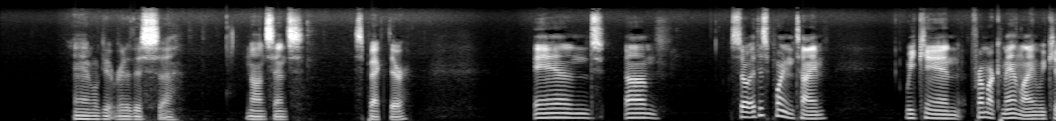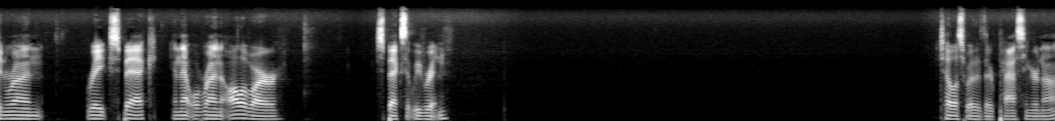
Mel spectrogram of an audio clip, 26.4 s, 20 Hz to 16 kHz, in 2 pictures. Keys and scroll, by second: 1.7 super+Left, 2.0 shift+Down, 3.9 super+Right, 4.4 super+s, 12.2 super+Tab.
